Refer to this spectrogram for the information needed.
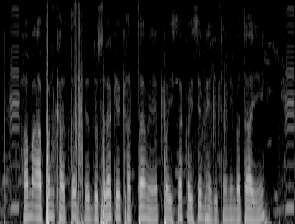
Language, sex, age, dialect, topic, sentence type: Bhojpuri, male, 18-24, Northern, banking, question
